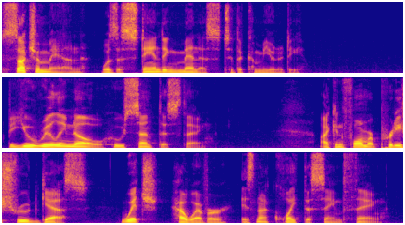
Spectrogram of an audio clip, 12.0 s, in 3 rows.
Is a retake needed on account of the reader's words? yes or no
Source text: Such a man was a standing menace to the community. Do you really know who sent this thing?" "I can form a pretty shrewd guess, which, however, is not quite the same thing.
no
